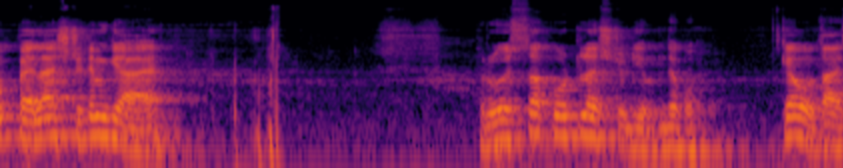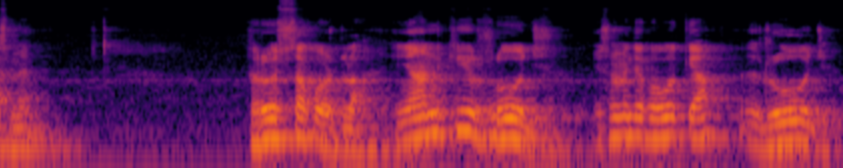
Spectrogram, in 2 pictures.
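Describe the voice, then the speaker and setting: A man's voice: fairly high pitch, a bit bright, slight background noise. Chatty man teaching in an echoey room. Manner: chatty, repeats questions to the viewer, checks in often. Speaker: exam coaching teacher. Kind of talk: casual Hindi exam-prep lesson with memory tricks. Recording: echoey room with faint ambience.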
